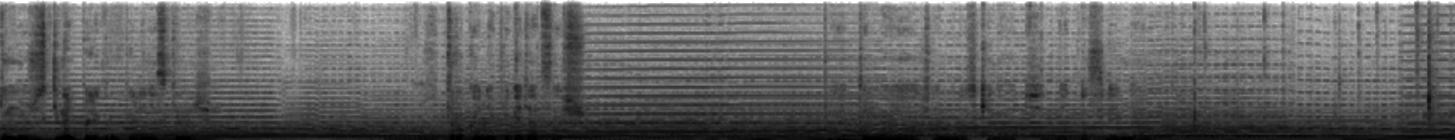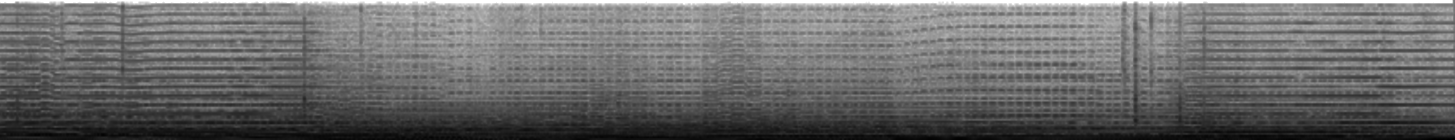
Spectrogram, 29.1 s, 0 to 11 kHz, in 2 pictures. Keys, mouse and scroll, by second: 6.0-29.1 drag.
